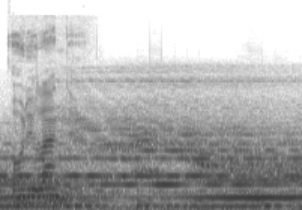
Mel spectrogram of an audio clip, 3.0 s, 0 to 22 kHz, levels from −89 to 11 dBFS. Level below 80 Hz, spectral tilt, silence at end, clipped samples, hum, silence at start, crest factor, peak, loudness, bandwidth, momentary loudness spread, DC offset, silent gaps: -28 dBFS; -7.5 dB/octave; 0 s; under 0.1%; none; 0 s; 14 dB; -2 dBFS; -17 LUFS; 13 kHz; 5 LU; under 0.1%; none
